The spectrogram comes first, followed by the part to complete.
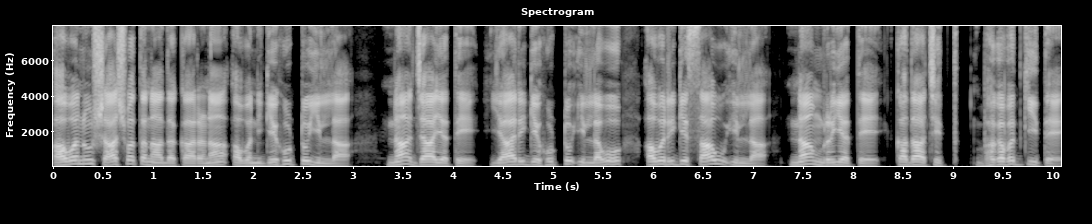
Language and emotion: Kannada, neutral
